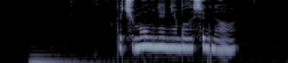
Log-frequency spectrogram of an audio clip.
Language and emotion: Russian, sad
